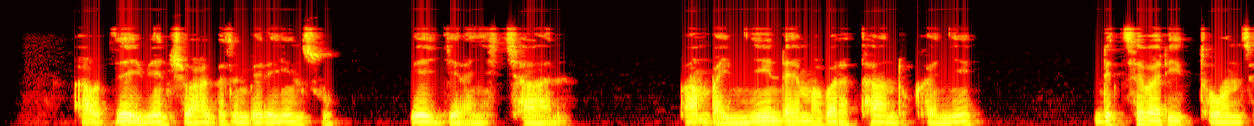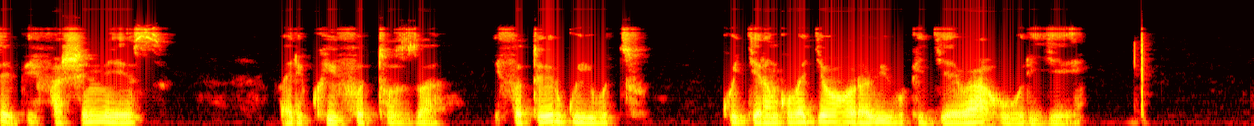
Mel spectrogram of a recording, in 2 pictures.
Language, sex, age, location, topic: Kinyarwanda, male, 25-35, Kigali, health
